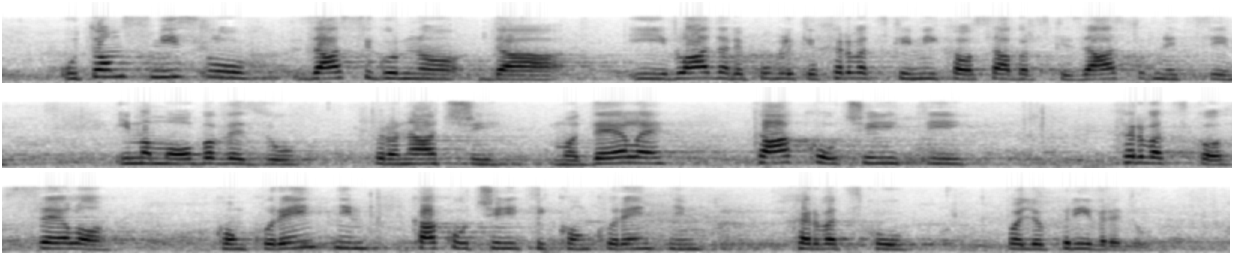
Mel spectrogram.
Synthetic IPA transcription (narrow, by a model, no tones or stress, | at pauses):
ut̪o̞msmiːsluzasiɡuɾno̞d̪a | iʋlˠaːd̪aɾe̞publike̞xr̩ʋat̪ske̞imiːkao̞saːboɾskizaːst̪upnit̪si | imamo̞obaʋe̞zu | pɾo̞naːt͡ʃimo̞d̪e̞le̞ | kako̞ut͡ʃinit̪i | xr̩ʋat̪sko̞se̞ːlˠo̞ | ko̞ŋkuɾe̞nt̪nimkako̞ut͡ʃinit̪iko̞ŋkuɾe̞nt̪nim | xr̩ʋat̪sku | po̞ʎo̞pɾiʋɾe̞d̪u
